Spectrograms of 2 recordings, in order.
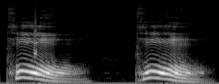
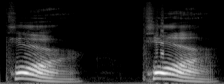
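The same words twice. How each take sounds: First: POOR as "paw", no r; British poor. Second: POOR punched out with a final r; American poor. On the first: Teacher showing British pronunciation, POOR without r. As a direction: hold the open vowel of POOR and drop the r. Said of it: "영국식으로 발음을 하면". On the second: Teacher showing American pronunciation, POOR with clear r. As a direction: end POOR on a curled r. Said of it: "미국식으로 발음을 하면". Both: Shown as a demonstration.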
